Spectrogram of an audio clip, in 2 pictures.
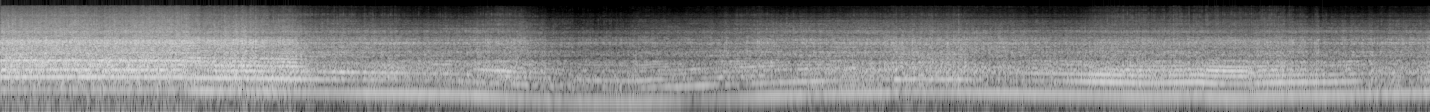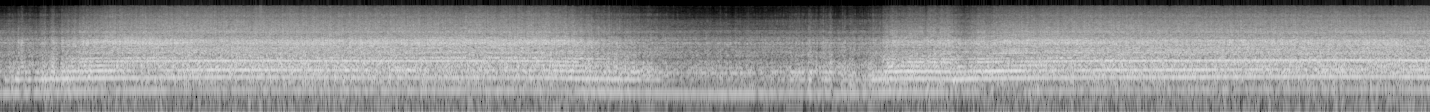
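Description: Go-kart engine heard close up from an onboard camera, running at a steady high pitch at full throttle, then dropping in pitch and loudness as the throttle is lifted for about twelve seconds of corners, before pulling back up. It drops off again briefly about three quarters of the way through and climbs back to full revs.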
